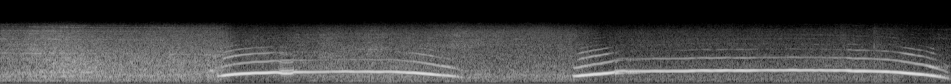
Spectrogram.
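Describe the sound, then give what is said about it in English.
Wolves howl in two long, drawn-out calls, each rising, holding a steady mournful pitch for a few seconds, then sliding down, clear over a steady rushing background hiss. “The wolves are screaming!”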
